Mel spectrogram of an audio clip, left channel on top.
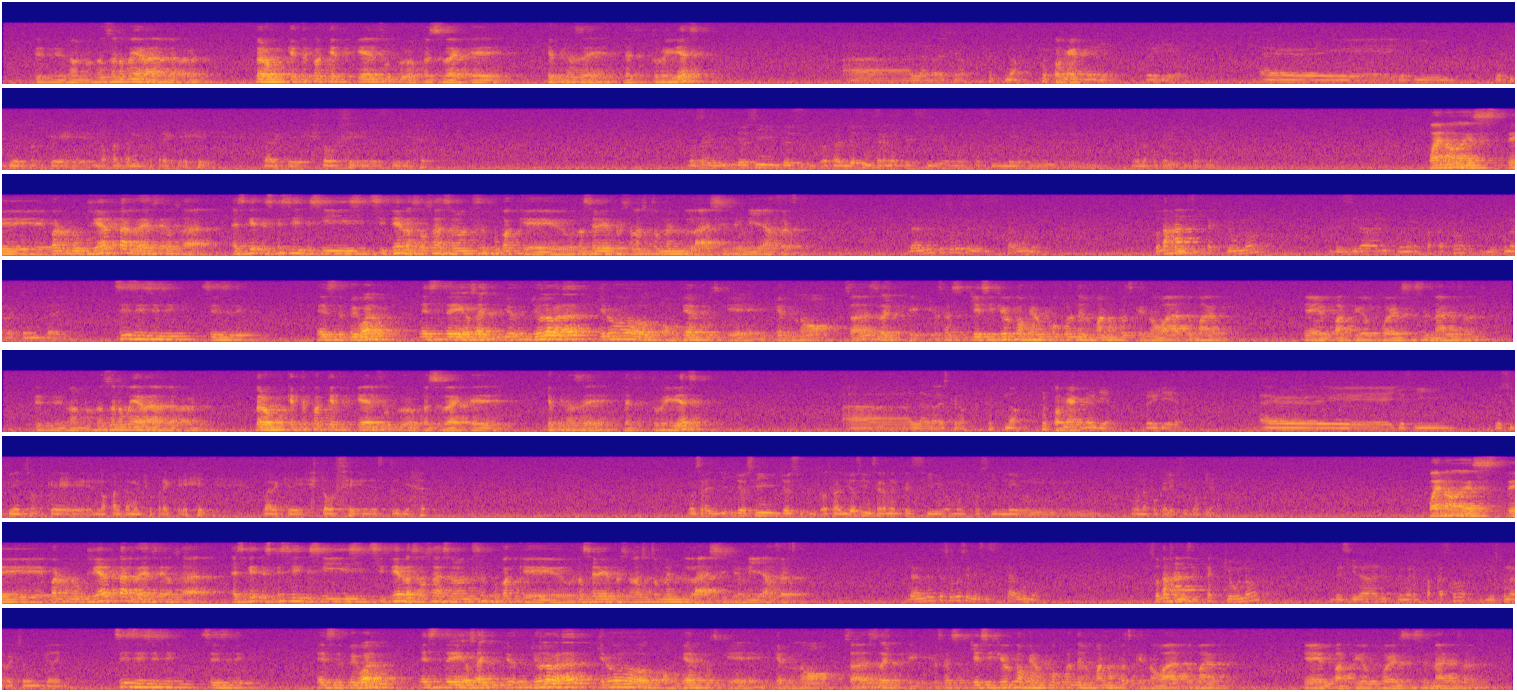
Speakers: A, on the right; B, on the right.
A: Sí, sí, no, no, no suena muy agradable, la verdad. Pero, ¿qué te pa- qué, qué el futuro? Pues, o sea, ¿qué, qué opinas de, del futuro? ¿Irías?
B: Ah, la verdad es que no, <laughs> no, <laughs>
A: ¿Por
B: no,
A: qué?
B: no iría, no iría. Eh, yo sí, yo sí pienso que no falta mucho para que, <laughs> para que todo se destruya. O sea, yo, yo sí, yo sí, o sea, yo sinceramente sí veo muy posible un, un apocalipsis nuclear.
A: Bueno, este, bueno, nuclear tal vez, eh, o sea, es que, es que sí, sí, sí, sí tienes razón, o sea, solamente se ocupa que una serie de personas tomen la decisión y ya, pero.
B: Realmente solo se necesita uno. Solo
A: Ajá,
B: se necesita que uno decida dar el primer paso y es una reacción en cadena.
A: sí, sí, sí, sí, sí, sí, sí. Este, pero igual, este, o sea, yo, yo la verdad quiero confiar, pues, que, que no, ¿sabes? O sea, que, o sea, sí, que sí quiero confiar un poco en el humano, pues, que no va a tomar eh, partido por ese escenario, ¿sabes?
